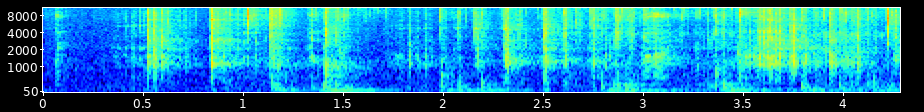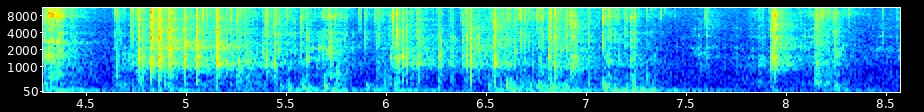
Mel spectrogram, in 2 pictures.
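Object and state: Dry bar soap being scraped.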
